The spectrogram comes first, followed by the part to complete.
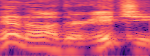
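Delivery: ordinary talk, nothing marked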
